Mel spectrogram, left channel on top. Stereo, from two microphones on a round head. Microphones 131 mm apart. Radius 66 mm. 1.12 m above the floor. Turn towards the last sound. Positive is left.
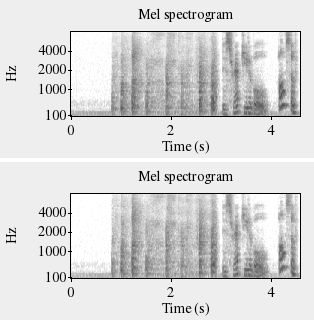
turn(degrees=20)  # may be behind; listen again after turning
